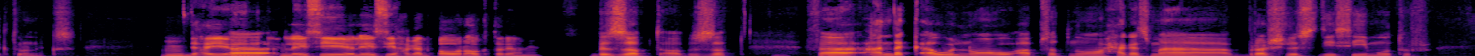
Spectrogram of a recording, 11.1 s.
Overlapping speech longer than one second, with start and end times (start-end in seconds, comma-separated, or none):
none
